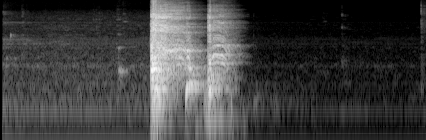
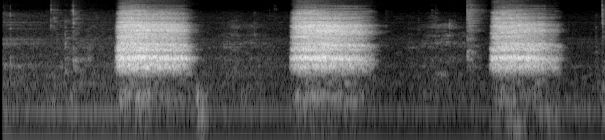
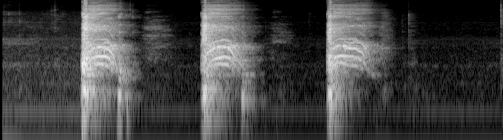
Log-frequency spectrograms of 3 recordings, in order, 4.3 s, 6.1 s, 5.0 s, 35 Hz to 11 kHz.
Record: {"cough_length": "4.3 s", "cough_amplitude": 32768, "cough_signal_mean_std_ratio": 0.28, "exhalation_length": "6.1 s", "exhalation_amplitude": 32710, "exhalation_signal_mean_std_ratio": 0.49, "three_cough_length": "5.0 s", "three_cough_amplitude": 32768, "three_cough_signal_mean_std_ratio": 0.36, "survey_phase": "beta (2021-08-13 to 2022-03-07)", "age": "18-44", "gender": "Female", "wearing_mask": "No", "symptom_runny_or_blocked_nose": true, "symptom_sore_throat": true, "symptom_fatigue": true, "symptom_onset": "7 days", "smoker_status": "Ex-smoker", "respiratory_condition_asthma": false, "respiratory_condition_other": false, "recruitment_source": "REACT", "submission_delay": "2 days", "covid_test_result": "Negative", "covid_test_method": "RT-qPCR"}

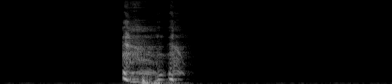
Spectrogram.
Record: {"cough_length": "3.9 s", "cough_amplitude": 6109, "cough_signal_mean_std_ratio": 0.29, "survey_phase": "beta (2021-08-13 to 2022-03-07)", "age": "18-44", "gender": "Male", "wearing_mask": "No", "symptom_cough_any": true, "symptom_runny_or_blocked_nose": true, "symptom_fatigue": true, "symptom_fever_high_temperature": true, "symptom_headache": true, "symptom_onset": "3 days", "smoker_status": "Never smoked", "respiratory_condition_asthma": false, "respiratory_condition_other": false, "recruitment_source": "Test and Trace", "submission_delay": "1 day", "covid_test_result": "Positive", "covid_test_method": "RT-qPCR", "covid_ct_value": 16.4, "covid_ct_gene": "ORF1ab gene", "covid_ct_mean": 17.1, "covid_viral_load": "2500000 copies/ml", "covid_viral_load_category": "High viral load (>1M copies/ml)"}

